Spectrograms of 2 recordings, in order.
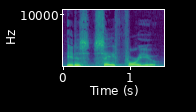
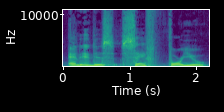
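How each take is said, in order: First: "safe" leaned on and held long; stress on safe. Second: Said in the usual way. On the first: Shown as a demonstration. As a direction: dwell on the word "safe". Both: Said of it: "which is a kind of an odd phrase".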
